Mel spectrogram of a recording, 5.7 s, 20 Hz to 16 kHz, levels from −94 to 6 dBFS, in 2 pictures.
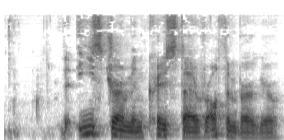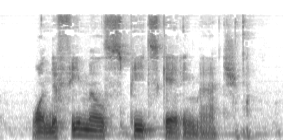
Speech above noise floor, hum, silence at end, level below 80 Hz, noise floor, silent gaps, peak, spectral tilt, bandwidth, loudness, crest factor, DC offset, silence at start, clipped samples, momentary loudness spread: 29 dB; none; 0.35 s; -46 dBFS; -49 dBFS; none; -2 dBFS; -5.5 dB/octave; 11.5 kHz; -20 LUFS; 18 dB; under 0.1%; 0.6 s; under 0.1%; 18 LU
